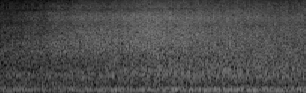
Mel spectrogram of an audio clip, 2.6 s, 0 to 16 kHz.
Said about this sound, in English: Just getting towards sunset, 4:45, Berwick-upon-Tweed Harbour, and there's this beautiful golden light descending into the west,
